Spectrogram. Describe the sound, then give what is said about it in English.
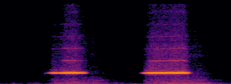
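Two short, steady blasts on a whistle, fairly loud, blown to signal halftime, separated by a brief pause, with no one talking. “We never blew the whistle.”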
